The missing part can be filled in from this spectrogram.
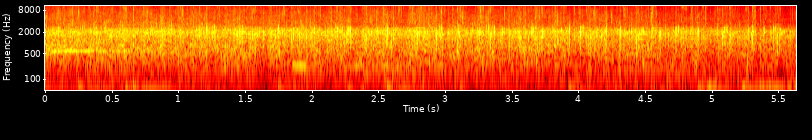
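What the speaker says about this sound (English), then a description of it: "Big round of applause for all of our speakers here on the floor." Steady applause from a sizable audience at a Reform UK local election rally, dense clapping that holds at an even level throughout with no pauses.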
